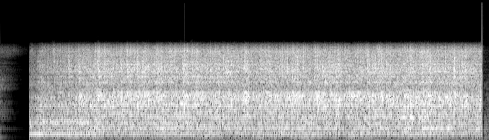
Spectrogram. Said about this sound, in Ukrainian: Вмикаємо блендер і змільчаємо.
